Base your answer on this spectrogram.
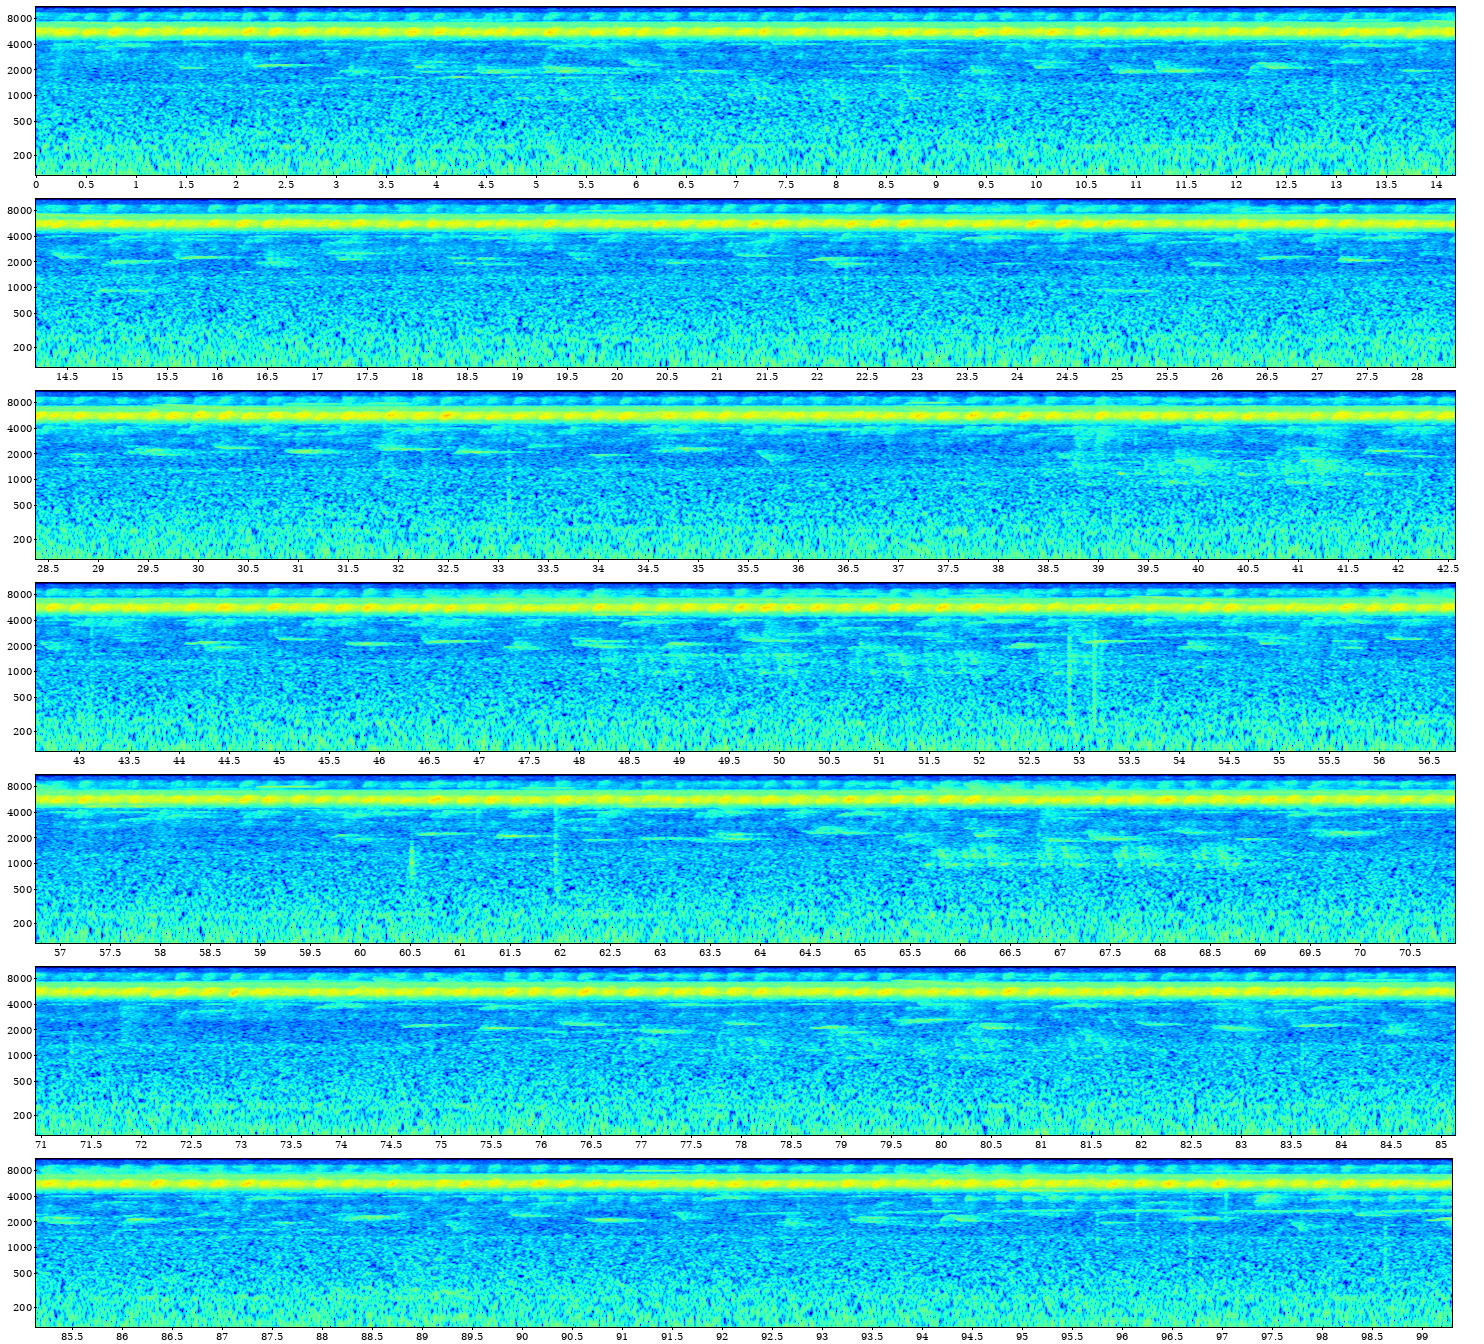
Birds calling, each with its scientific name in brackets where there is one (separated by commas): Fasciated Antshrike (Cymbilaimus lineatus), Hauxwell's Thrush (Turdus hauxwelli), Ringed Kingfisher (Megaceryle torquata), unidentified bird, Thrush-like Wren (Campylorhynchus turdinus), Black-faced Antthrush (Formicarius analis), Piratic Flycatcher (Legatus leucophaius)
